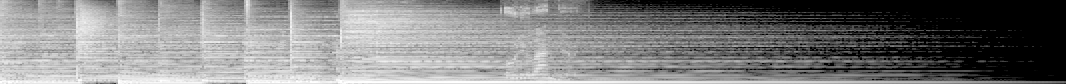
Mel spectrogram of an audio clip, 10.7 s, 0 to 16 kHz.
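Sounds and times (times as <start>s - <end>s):
acoustic country soft rock ballad music stinger: 0.0s - 8.2s.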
